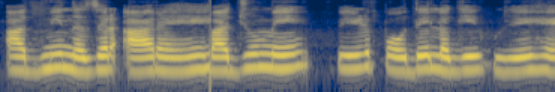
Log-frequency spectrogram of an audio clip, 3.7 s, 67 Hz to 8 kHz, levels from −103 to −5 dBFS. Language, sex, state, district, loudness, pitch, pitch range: Hindi, female, Maharashtra, Aurangabad, -23 LUFS, 215 Hz, 205-230 Hz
